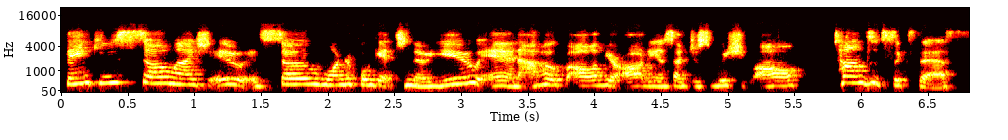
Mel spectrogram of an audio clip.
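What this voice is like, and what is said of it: Southern US accent. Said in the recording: “a lady with a beautiful Southern accent”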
